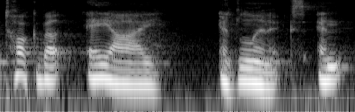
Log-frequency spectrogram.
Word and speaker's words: Linux: No, he didn't even think he said his name, but he said, "I pronounce Linux Linux."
